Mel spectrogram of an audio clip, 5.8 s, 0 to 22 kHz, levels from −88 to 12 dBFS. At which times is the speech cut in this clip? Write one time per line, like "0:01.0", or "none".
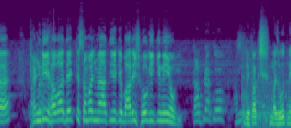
0:04.9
